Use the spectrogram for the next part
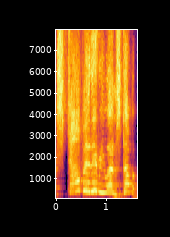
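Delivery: very high, squealed protest; exasperated mock shout. Speaker begging Swedes to stop accepting chips, exasperated mock shout. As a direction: plead at the top of your range, hammed-up. Acts out pleading with everyone to stop.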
